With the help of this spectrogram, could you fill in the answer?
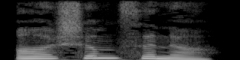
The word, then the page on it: ಆಶಂಸನ: āśamsana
